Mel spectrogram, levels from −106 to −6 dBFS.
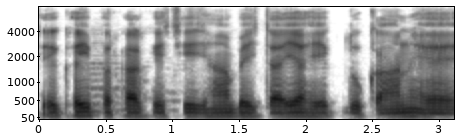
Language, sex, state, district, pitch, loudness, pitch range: Hindi, male, Bihar, Supaul, 95 Hz, -21 LUFS, 90-95 Hz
